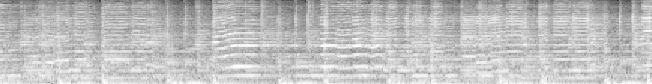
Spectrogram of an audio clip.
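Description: Live Pontic folk dance music from a small band of clarinet, keyboards and daouli bass drum: an instrumental melody over a steady drum beat.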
